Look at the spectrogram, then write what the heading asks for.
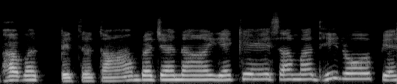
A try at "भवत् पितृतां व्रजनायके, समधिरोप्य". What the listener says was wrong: on the second line after Vrajanayake, we have a pause, okay? So you can put a comma after that. Vrajanayake, second line. Bhavat Pitratam Vrajanayake, and then there is a comma there.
